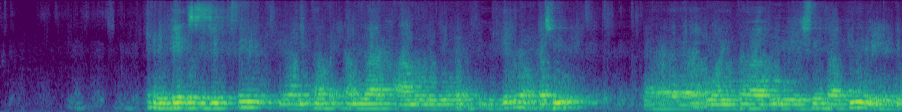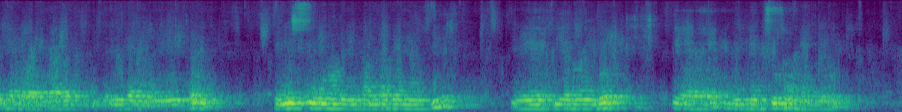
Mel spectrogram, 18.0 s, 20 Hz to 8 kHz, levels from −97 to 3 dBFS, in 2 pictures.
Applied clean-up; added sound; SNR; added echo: neural separator model SepFormer DNS4.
